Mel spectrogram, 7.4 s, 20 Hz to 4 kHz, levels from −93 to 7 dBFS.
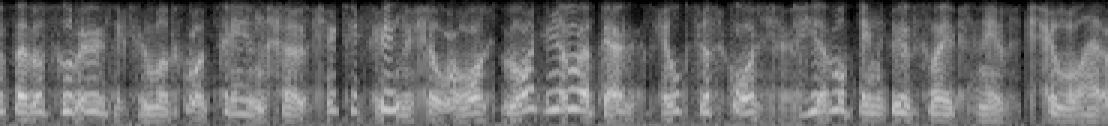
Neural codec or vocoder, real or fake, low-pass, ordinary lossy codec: autoencoder, 22.05 kHz, a latent of 192 numbers a frame, VITS, trained on many speakers; fake; 3.6 kHz; Opus, 16 kbps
